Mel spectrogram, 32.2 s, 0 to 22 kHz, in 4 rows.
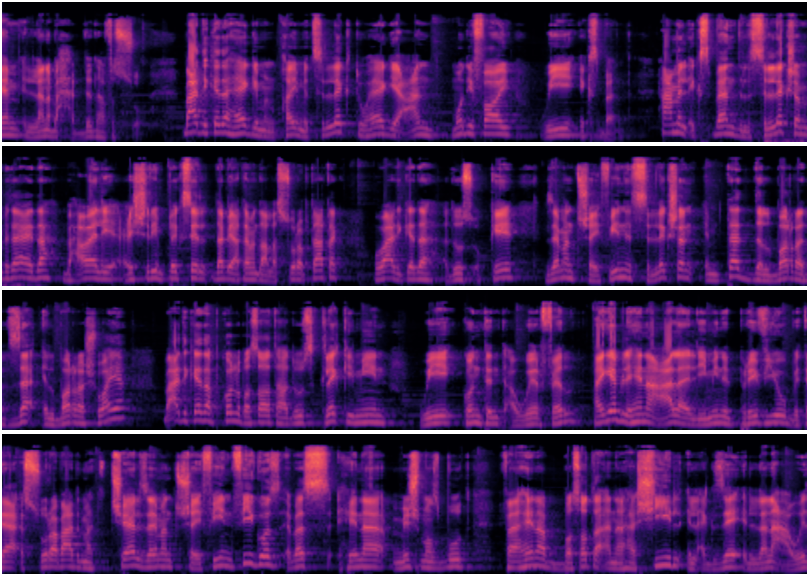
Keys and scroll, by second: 0.9 space, 18.2 alt+space, 28.9 space.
